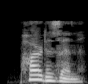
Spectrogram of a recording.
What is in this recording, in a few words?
"Partisan", English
